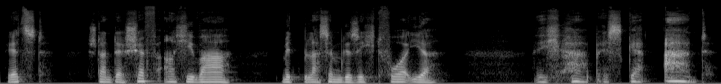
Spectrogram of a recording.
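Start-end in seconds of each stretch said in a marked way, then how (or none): 5.3-7.1 slow, drawn-out groan of dismay. A narrator's reading. Chief archivist, pale, to Elke Picoleit, groaning. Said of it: "stöhnte er".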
